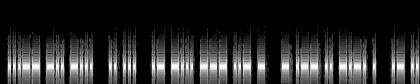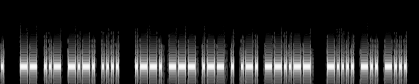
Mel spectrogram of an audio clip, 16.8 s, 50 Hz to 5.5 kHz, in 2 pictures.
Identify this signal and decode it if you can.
Morse code, heard as a keyed tone, about 25 wpm, 600 Hz. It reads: 3DB IS ABOUT TWICE AS MUCH POWER, 6DB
